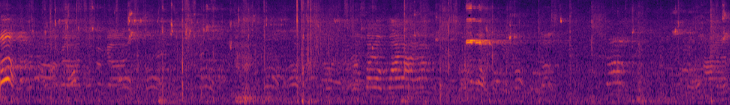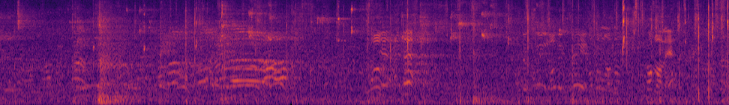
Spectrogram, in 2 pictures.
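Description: Footballers shouting and calling to each other across the pitch, with occasional thuds of the ball being kicked. The loudest bursts come right at the start and about eleven seconds in.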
